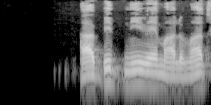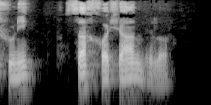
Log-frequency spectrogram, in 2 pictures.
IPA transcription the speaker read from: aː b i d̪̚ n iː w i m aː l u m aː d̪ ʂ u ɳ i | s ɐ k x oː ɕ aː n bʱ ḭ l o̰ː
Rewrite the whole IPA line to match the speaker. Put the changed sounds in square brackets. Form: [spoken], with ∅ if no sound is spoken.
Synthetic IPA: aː b i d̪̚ n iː w [e] m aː l u m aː [t̪] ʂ u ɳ i | s ɐ [x] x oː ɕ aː n bʱ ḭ l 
